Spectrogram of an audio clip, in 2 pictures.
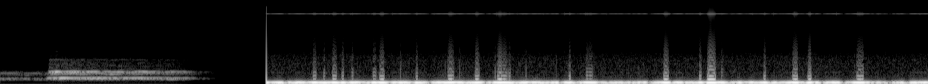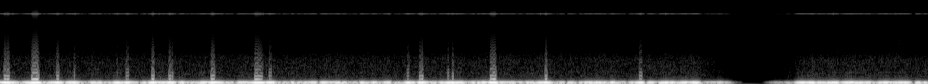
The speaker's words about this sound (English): This is a sound that some people say that they can hear, not all people. Here's a clip of the Taos hum as it has been recorded in Taos, New Mexico. And it's we'll see what you guys think.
